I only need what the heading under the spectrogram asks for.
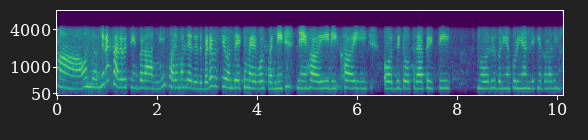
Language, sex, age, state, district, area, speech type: Dogri, female, 18-30, Jammu and Kashmir, Udhampur, rural, conversation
